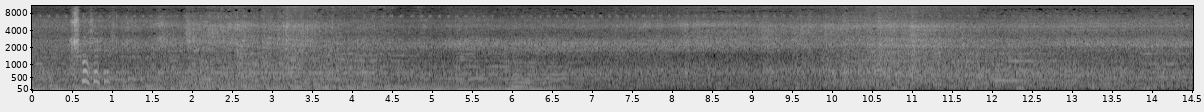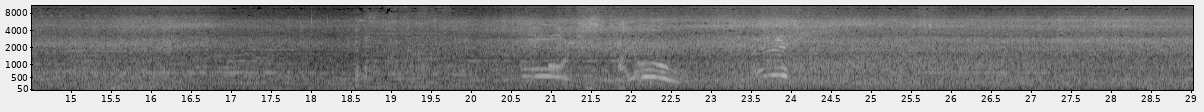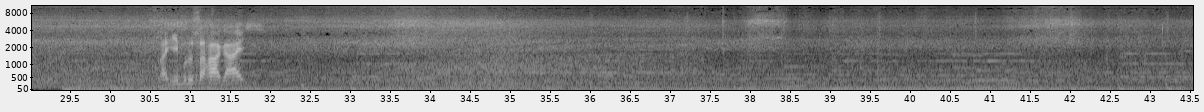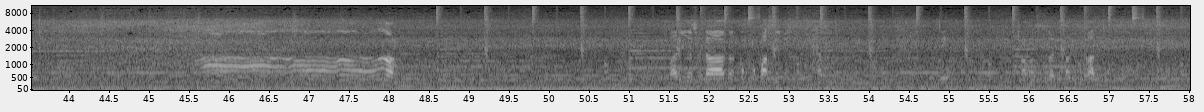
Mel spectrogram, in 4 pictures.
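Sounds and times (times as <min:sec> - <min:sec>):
background music: 0:00.0 - 0:58.0
sea surf washing on shore: 0:00.0 - 0:58.0.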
